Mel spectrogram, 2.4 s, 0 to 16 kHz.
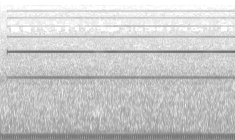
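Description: A steady, loud electronic beep drones without a break while the float of a fuel sending unit is moved on a 1988 Chevy C30 Squarebody truck.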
